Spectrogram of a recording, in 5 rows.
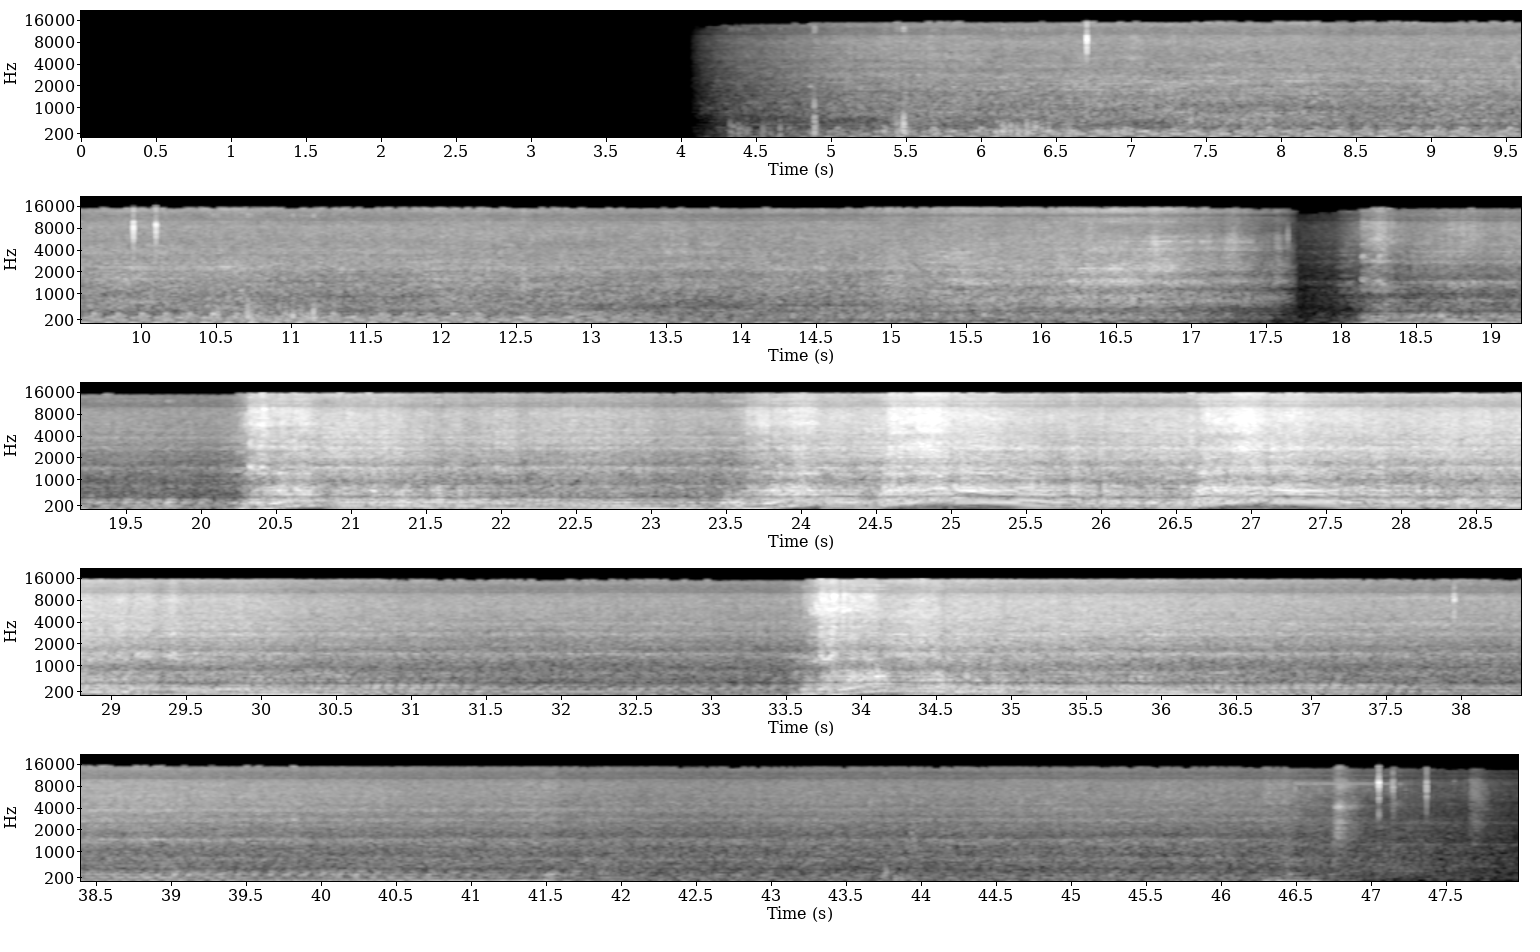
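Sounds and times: car engine idling: 4.1 - 47.9
car engine revving: 4.4 - 47.7.

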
